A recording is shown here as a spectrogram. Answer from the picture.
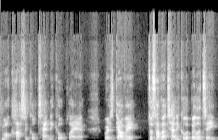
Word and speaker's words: Gavi: on the next player it rhymes with Javi and he's also at Barcelona uh gavi yes sir the reigning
